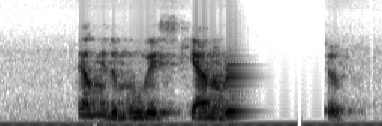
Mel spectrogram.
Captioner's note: audio distorting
